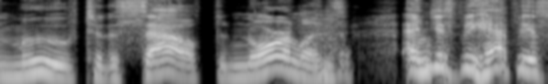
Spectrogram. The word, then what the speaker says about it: New Orleans: And you can tell I love New Orleans because I know how to say it like with marbles in your mouth. New Orleans. It's very good. It's one word. It's not two words.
